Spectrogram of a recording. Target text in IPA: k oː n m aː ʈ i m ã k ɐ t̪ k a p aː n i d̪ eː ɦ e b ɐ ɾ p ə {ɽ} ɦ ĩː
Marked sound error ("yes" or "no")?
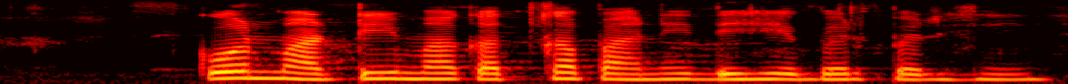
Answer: yes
